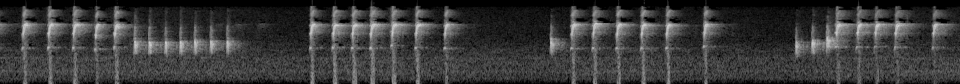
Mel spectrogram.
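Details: Common blackbird repeating bright, clipped notes in bursts, twice breaking into a lower, rapid buzzy trill before resuming the sharp clicks.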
